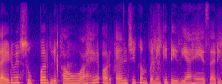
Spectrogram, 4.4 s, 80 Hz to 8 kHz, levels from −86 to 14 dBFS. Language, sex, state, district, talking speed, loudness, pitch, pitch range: Hindi, female, Bihar, Kishanganj, 200 wpm, -22 LUFS, 215 Hz, 200-240 Hz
